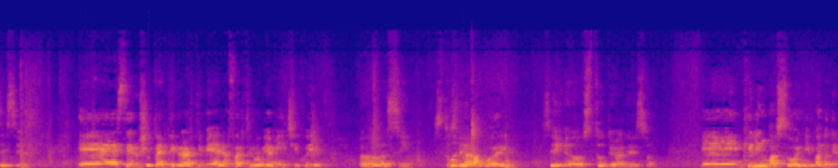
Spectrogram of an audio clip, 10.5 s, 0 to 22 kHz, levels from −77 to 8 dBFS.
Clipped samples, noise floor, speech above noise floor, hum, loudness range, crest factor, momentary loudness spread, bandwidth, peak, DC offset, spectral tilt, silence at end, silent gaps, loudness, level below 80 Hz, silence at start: under 0.1%; -33 dBFS; 20 dB; none; 3 LU; 14 dB; 18 LU; 17 kHz; 0 dBFS; under 0.1%; -3 dB/octave; 0 s; none; -13 LUFS; -48 dBFS; 0 s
